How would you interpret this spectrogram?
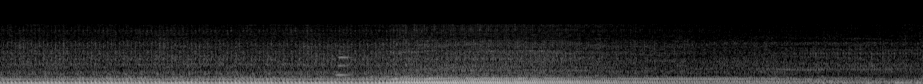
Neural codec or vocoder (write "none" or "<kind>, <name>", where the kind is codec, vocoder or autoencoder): none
